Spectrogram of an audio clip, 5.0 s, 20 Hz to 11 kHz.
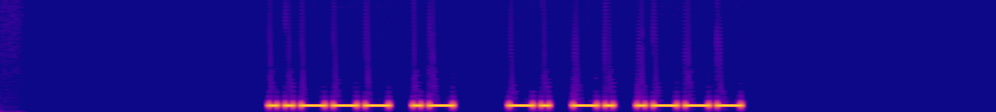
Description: Morse code, heard as a keyed tone, about 30 wpm, 700 Hz. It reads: 2A NNJ
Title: Field Day Exchanges - 30wpm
